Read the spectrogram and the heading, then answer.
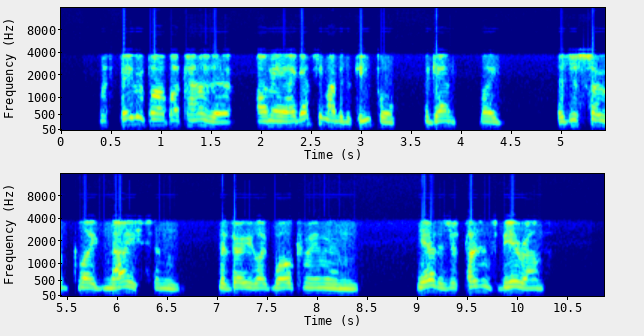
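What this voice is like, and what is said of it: British accent. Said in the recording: “oh, your accent. Oh, I like your accent. ... where are you from in the UK?”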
